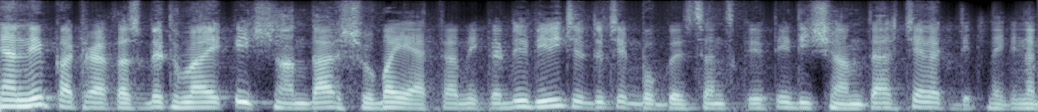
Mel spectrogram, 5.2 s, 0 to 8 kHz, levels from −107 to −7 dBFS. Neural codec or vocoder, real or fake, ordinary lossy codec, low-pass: codec, 16 kHz, 0.5 kbps, X-Codec, HuBERT features, trained on general audio; fake; none; none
